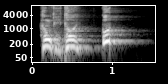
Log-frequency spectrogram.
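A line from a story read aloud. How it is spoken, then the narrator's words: Irritable snap. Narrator (Vietnamese): Quan gắt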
